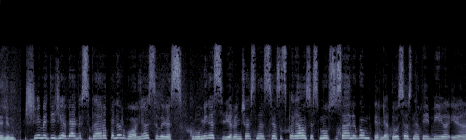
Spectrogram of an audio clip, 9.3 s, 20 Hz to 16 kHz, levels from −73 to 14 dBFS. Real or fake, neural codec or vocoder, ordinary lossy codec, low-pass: fake; codec, 24 kHz, 1 kbps, SNAC; MP3, 48 kbps; 10.8 kHz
